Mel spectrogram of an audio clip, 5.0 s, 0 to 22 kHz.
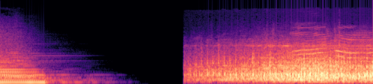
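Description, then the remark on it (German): A helicopter roars in loud after a brief low hum and a moment of silence, its rotor thumping rapidly and growing steadily stronger as it passes overhead, deployed during violent demonstrations outside asylum seekers' housing in Hoyerswerda, Germany, in 1991. “Hubschraubereinsatz, gewalttätige Demonstrationen vor Asylbewerberunterkünften.”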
